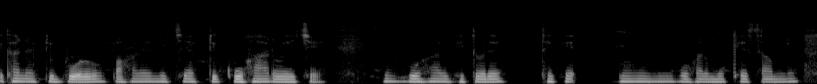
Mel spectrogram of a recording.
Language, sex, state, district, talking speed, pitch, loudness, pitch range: Bengali, male, West Bengal, Kolkata, 105 wpm, 130 Hz, -30 LUFS, 125-130 Hz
